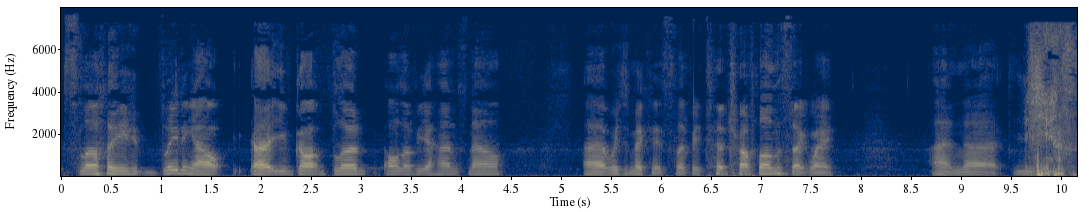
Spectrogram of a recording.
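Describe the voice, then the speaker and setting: A man with a plain, everyday voice speaks at a fairly slow pace, his medium pitch held in fairly even intonation. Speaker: podcast co-host. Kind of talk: casual chat.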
